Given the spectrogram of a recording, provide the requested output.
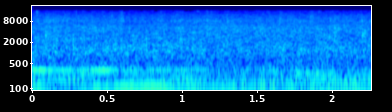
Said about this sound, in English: As the rain drums upon the windows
